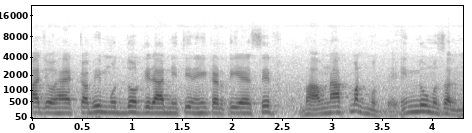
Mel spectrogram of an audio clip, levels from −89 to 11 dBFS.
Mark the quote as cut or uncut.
uncut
